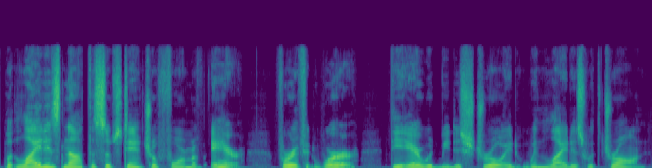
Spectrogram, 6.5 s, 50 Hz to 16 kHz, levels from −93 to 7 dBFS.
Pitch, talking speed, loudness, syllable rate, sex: 120 Hz, 200 wpm, -20 LUFS, 4.7 syllables/s, male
